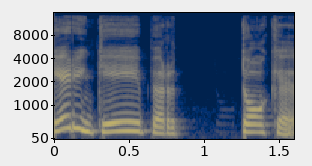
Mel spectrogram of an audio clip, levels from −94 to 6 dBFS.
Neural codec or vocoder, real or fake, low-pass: none; real; 14.4 kHz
